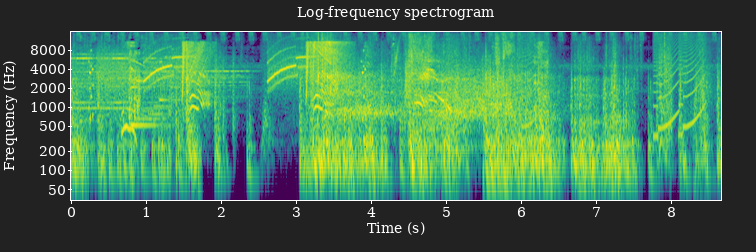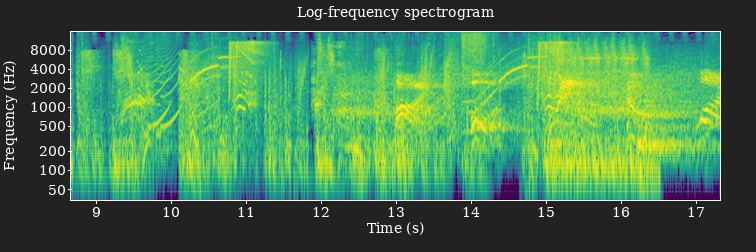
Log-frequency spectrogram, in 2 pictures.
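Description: Energetic electronic game music plays throughout.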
